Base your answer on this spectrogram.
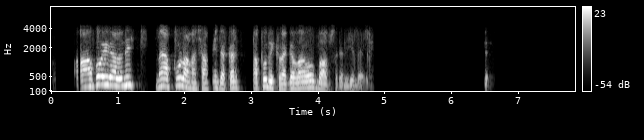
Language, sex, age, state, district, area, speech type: Dogri, male, 30-45, Jammu and Kashmir, Udhampur, rural, conversation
